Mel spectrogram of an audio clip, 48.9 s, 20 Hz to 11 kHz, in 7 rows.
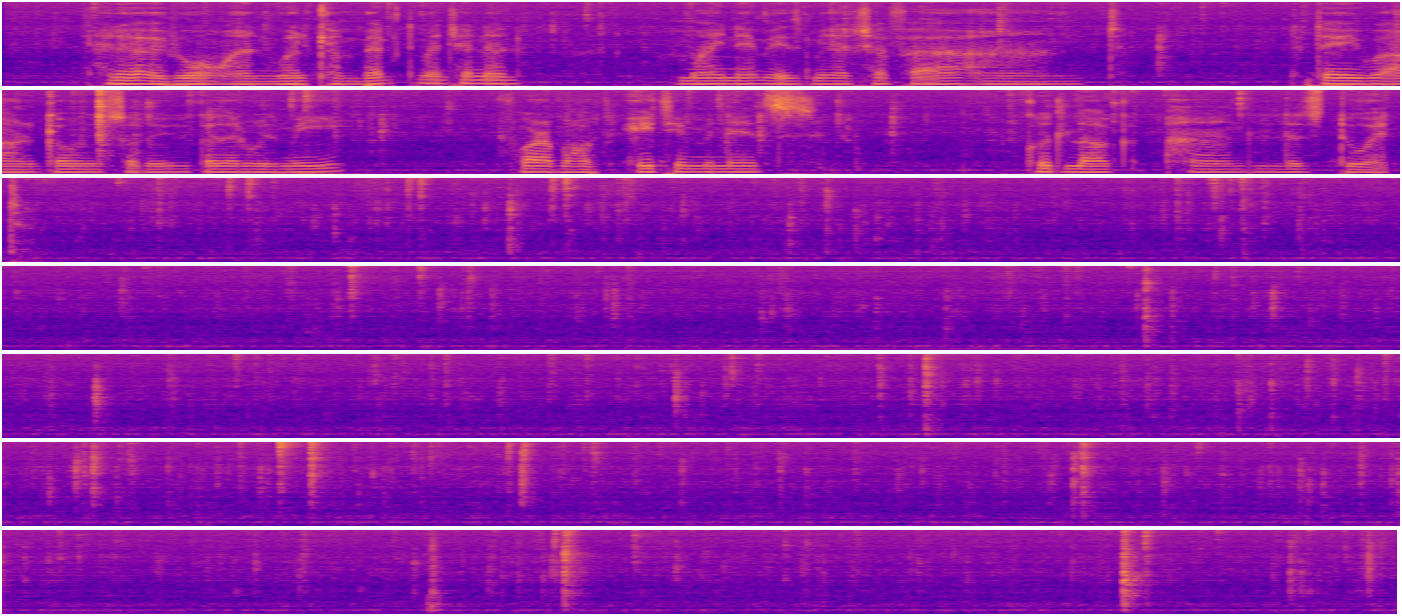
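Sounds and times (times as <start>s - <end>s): steady low hum: 0.4s - 14.4s
fireplace pops and crackles: 14.2s - 24.2s, 24.8s - 48.9s.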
